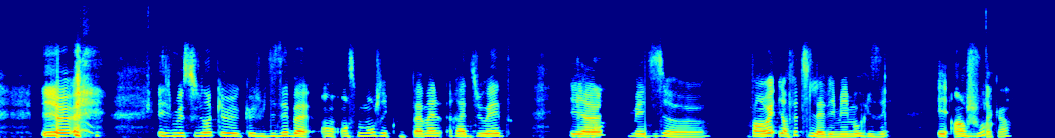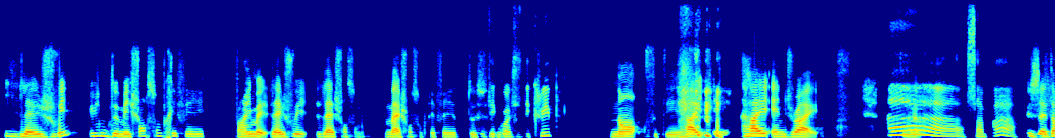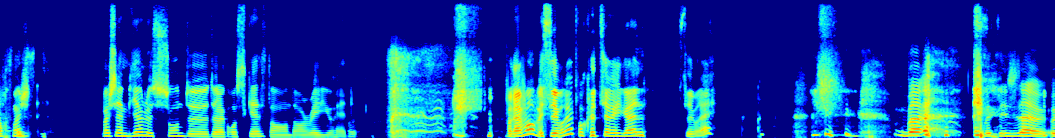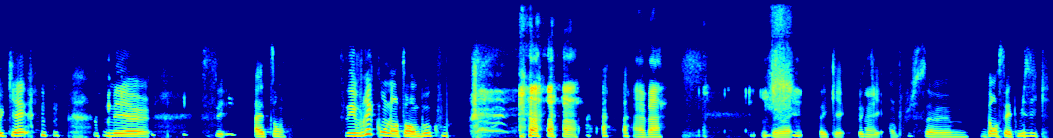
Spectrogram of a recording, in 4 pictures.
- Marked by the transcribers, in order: chuckle; chuckle; unintelligible speech; other background noise; chuckle; laughing while speaking: "Bah, bah déjà, heu, OK"; chuckle; laugh; laugh; laugh
- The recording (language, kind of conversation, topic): French, unstructured, Quelle est la chose la plus romantique que tu aies faite ou reçue ?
